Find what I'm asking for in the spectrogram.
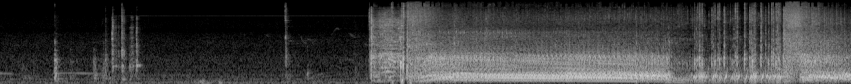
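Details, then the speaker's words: LS V8-swapped Jaguar XJ-S first start, no headers, fuel pump relay now plugged in: a few clicks, then engine catches at once into a loud raw even idle; started right up with no hesitation. "it started right up there was there was no hesitation it just freaking went"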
